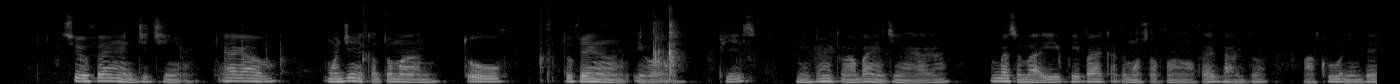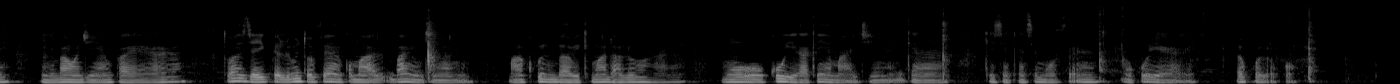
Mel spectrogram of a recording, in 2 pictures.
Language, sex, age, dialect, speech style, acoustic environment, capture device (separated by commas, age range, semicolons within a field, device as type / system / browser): Yoruba, male, 18-24, Nigeria - Nigerian Standard, happy, silence, mobile / Linux / Chrome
